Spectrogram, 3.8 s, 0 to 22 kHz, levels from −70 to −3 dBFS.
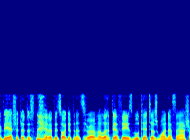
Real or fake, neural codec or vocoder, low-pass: fake; codec, 16 kHz, 0.5 kbps, FunCodec, trained on LibriTTS, 25 frames a second; 7.2 kHz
